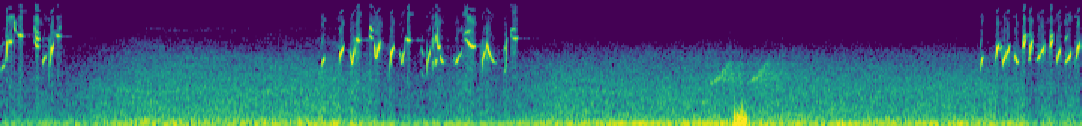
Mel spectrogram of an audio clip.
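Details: Wild goldfinch in Médéa sings fast jingling twitters in bursts, one at the start, a longer one in the middle and another at the end, over a steady low rumble with a brief thump.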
